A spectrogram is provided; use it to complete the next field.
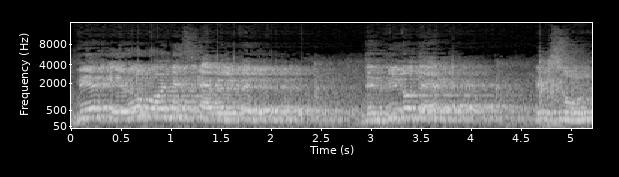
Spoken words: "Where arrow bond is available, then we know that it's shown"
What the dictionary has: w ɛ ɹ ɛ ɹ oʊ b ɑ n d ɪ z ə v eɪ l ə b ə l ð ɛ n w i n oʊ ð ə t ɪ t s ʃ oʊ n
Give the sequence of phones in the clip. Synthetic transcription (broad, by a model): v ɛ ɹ ɛ ɹ oʊ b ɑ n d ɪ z ə v eɪ l ə b ə l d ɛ n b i l oʊ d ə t ɪ t s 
